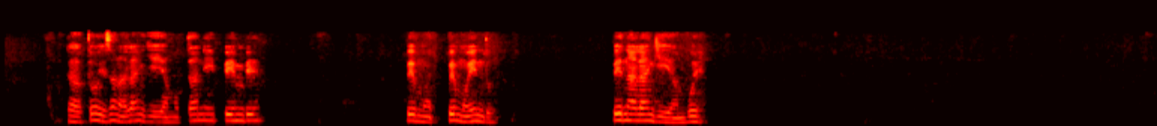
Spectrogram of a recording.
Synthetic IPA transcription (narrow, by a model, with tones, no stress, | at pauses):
ta˨tɔ˦e˨za˦na˨la˦ŋɡe˨ja˨mo˨ta˦ni˦pe˦mbe˦˨ | pe˦mo˨e˦ndo˨ | pe˦na˨la˦ŋɡi˨ja˨m˨bwe˦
